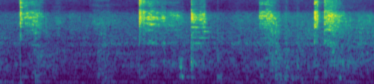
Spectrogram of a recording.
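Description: Winter vegetables with salt and turmeric powder being stirred in a pot in a village kitchen, a spoon scraping and clinking against the pot in several quiet, irregular strokes with no talking.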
